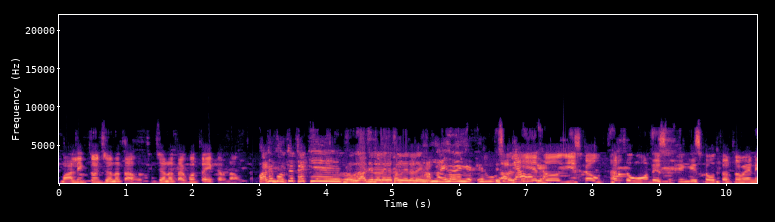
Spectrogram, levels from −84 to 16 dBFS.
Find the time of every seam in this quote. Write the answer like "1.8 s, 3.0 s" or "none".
1.3 s, 2.8 s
